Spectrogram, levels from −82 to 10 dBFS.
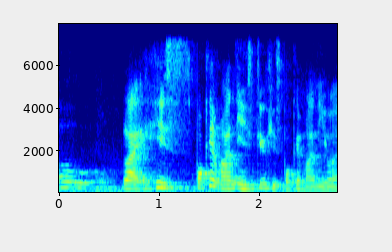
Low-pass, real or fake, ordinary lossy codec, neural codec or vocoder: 7.2 kHz; fake; none; vocoder, 22.05 kHz, 80 mel bands, WaveNeXt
